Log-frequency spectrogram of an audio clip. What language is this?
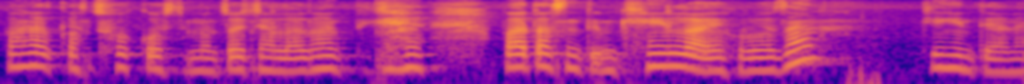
Kashmiri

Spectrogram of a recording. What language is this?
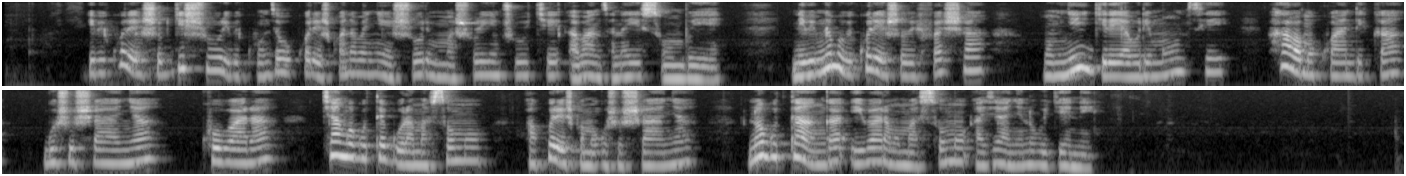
Kinyarwanda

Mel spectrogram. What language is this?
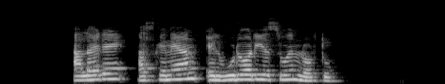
Basque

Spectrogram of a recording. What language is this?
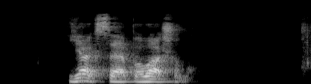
Ukrainian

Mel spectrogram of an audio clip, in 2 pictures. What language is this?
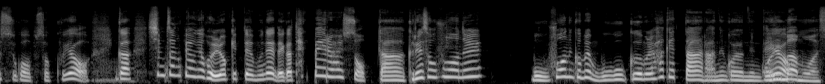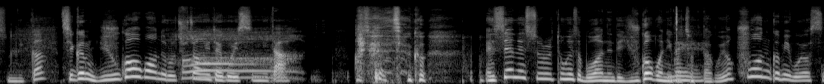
Korean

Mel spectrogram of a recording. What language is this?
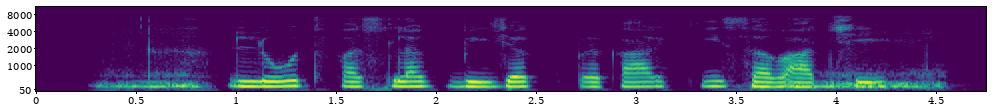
Maithili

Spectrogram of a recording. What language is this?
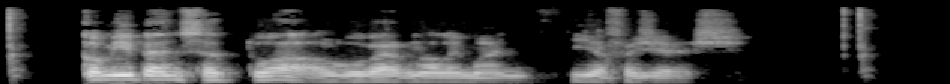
Catalan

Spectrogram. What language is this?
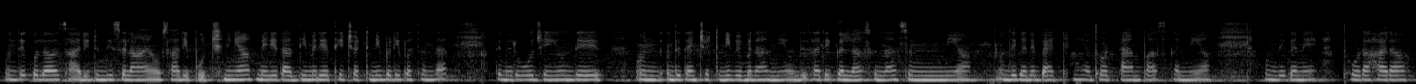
Dogri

